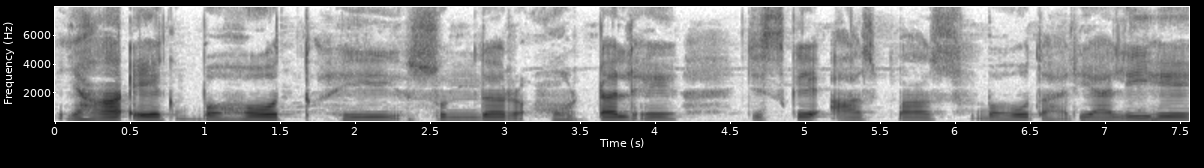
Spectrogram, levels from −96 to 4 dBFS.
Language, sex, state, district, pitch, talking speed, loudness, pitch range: Hindi, male, Andhra Pradesh, Guntur, 170 Hz, 110 wpm, -24 LUFS, 165-175 Hz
